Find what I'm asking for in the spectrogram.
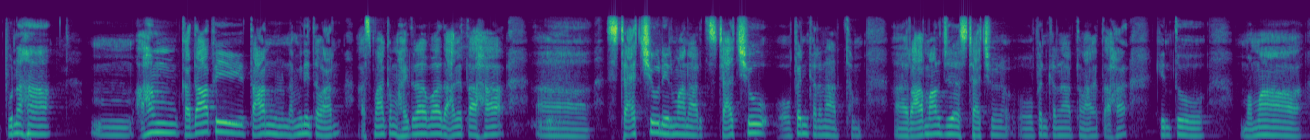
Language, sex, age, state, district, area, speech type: Sanskrit, male, 30-45, Telangana, Hyderabad, urban, spontaneous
